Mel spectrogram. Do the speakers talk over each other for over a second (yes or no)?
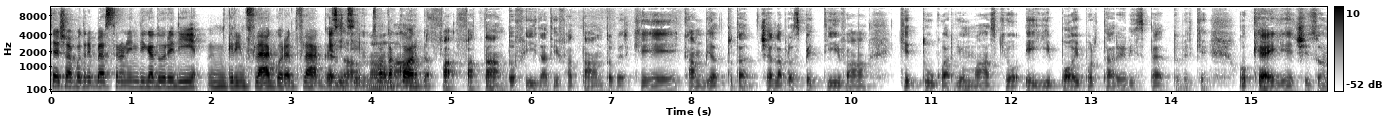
yes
